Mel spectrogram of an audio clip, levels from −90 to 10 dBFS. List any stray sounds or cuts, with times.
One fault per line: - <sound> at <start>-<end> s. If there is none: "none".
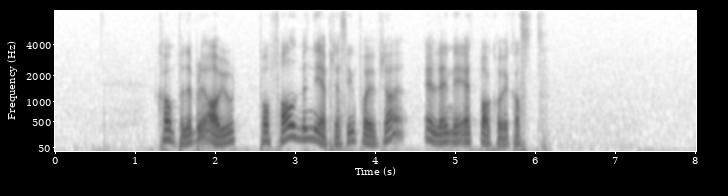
none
